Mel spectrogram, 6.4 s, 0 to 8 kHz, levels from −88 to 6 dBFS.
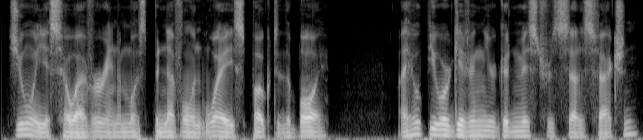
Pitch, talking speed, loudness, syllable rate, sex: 95 Hz, 175 wpm, -17 LUFS, 5.9 syllables/s, male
